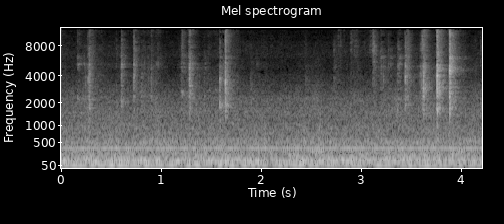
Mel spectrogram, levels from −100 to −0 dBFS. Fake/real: real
